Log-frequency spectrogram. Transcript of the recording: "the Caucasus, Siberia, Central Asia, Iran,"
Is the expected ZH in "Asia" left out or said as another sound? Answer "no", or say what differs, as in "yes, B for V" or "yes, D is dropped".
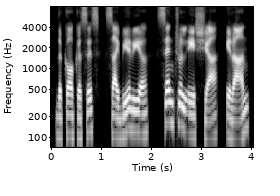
yes, SH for ZH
